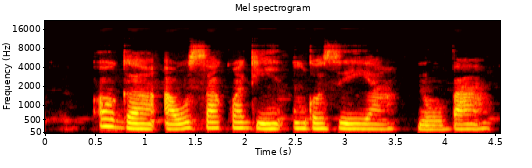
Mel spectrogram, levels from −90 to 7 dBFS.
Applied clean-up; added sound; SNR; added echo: none; none; none; none.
